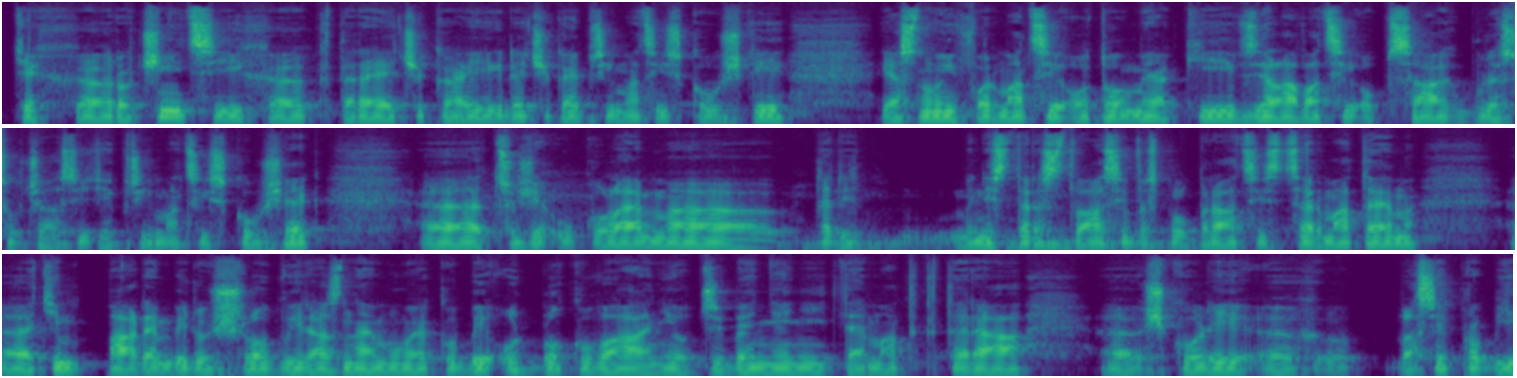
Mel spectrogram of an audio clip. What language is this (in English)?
Czech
